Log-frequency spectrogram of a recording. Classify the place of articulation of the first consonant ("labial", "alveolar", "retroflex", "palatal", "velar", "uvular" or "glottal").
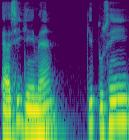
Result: alveolar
